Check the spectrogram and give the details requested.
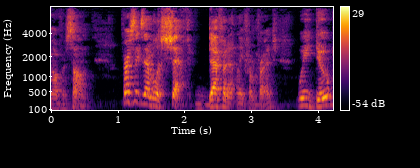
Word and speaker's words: chef: First example is chef, definitely from French. We do pronounce the F at the end. That's one of the ones that's here. Also, the CH in French is often pronounced like an SH.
